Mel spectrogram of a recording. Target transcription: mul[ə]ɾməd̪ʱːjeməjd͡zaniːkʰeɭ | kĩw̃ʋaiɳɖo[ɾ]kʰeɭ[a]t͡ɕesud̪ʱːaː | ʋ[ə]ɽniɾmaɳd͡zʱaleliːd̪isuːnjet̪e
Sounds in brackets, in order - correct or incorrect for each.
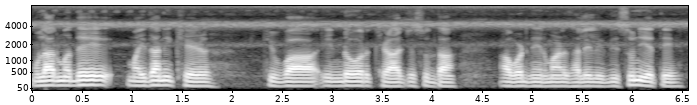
incorrect, correct, correct, correct

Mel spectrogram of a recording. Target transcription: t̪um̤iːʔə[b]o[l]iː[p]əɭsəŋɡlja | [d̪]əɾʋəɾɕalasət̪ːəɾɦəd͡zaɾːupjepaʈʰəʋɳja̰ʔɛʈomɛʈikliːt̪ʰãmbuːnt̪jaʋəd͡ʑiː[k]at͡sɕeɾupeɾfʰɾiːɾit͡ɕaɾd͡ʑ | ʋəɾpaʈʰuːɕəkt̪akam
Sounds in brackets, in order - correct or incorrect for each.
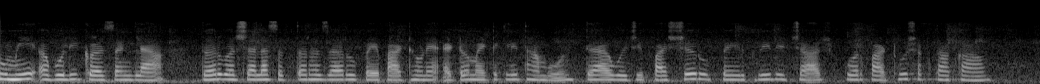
correct, correct, incorrect, correct, incorrect

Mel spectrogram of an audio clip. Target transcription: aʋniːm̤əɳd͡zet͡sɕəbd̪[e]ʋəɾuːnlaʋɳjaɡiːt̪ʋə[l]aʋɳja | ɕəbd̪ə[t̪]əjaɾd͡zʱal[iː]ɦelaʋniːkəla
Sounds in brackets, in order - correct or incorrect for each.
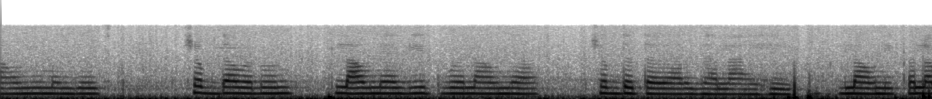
incorrect, correct, correct, incorrect

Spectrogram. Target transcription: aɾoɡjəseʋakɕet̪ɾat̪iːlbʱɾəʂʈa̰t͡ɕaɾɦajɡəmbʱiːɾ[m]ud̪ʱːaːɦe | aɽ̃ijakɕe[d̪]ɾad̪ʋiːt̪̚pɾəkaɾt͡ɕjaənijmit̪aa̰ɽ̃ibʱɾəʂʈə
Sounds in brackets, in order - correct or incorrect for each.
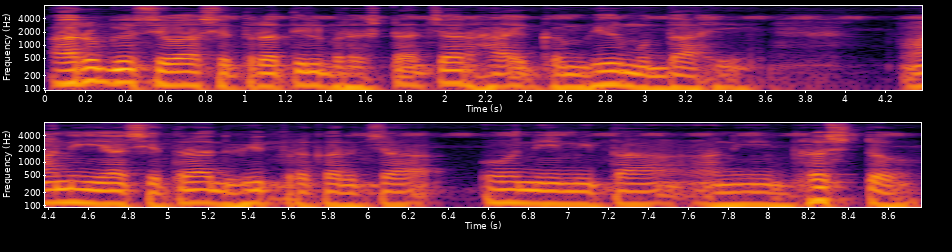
correct, incorrect

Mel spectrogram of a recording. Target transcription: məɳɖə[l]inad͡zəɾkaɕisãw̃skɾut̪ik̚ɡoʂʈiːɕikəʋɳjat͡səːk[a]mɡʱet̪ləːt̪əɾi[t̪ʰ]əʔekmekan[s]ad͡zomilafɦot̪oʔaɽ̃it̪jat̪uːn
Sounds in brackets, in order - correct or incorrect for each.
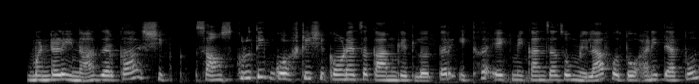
incorrect, correct, correct, incorrect

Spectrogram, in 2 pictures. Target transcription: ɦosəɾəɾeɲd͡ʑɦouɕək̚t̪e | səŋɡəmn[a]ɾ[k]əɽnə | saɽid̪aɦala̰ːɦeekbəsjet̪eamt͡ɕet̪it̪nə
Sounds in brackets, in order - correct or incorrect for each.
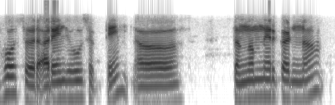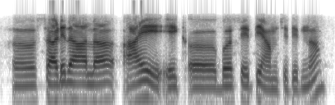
incorrect, correct

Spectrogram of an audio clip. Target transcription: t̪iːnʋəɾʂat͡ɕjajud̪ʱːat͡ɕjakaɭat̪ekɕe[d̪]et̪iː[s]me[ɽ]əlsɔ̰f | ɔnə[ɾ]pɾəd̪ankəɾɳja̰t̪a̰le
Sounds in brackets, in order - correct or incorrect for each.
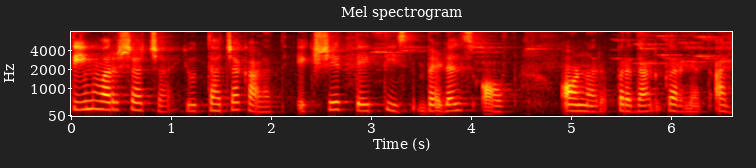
incorrect, correct, correct, correct

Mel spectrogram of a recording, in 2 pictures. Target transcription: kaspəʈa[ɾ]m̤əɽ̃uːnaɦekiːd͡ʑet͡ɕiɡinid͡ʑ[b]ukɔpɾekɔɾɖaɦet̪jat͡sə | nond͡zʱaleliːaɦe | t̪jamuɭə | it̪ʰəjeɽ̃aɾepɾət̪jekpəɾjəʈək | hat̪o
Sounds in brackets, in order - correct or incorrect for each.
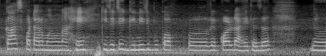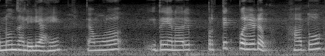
correct, correct

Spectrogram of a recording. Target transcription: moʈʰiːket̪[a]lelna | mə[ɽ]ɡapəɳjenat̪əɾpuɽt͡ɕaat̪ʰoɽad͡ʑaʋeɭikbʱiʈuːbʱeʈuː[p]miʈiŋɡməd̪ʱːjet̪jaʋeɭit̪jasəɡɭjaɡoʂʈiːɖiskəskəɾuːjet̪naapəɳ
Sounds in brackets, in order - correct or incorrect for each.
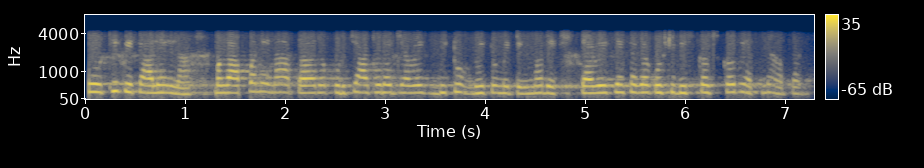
correct, incorrect, incorrect

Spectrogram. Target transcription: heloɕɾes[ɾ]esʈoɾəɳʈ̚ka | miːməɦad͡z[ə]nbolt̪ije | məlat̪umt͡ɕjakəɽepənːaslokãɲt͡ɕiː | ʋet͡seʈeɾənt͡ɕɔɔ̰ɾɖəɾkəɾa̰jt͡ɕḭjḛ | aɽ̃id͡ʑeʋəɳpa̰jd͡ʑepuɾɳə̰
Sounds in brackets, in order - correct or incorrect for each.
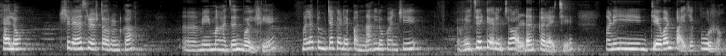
correct, correct

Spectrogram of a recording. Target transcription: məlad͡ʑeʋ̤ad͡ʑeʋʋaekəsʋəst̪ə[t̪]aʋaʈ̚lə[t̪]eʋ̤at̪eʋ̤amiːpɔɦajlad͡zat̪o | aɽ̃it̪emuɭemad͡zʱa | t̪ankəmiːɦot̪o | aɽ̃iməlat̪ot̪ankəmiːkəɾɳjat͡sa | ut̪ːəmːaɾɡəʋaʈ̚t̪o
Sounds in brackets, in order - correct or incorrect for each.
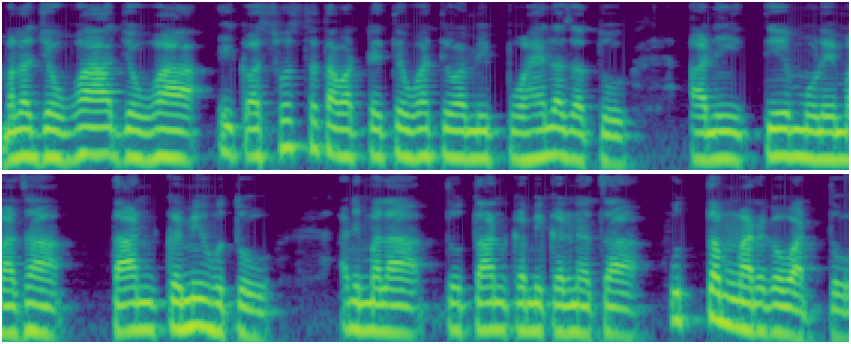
correct, correct

